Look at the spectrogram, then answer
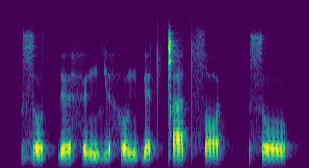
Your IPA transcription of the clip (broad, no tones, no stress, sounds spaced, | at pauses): z o t ɗ ɘ h ʏ n ʎ ɘ h o n ɠ ɛ t ǀ a t sˤ ɵ | s o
